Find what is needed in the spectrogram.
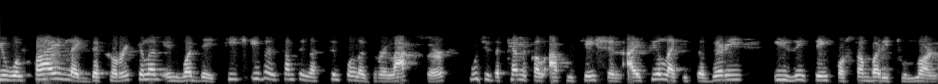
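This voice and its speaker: A woman with an Arabic accent speaks at a fairly quick pace with ordinary pitch variation. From South Sudan. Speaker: beauty business owner. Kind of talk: interview.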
